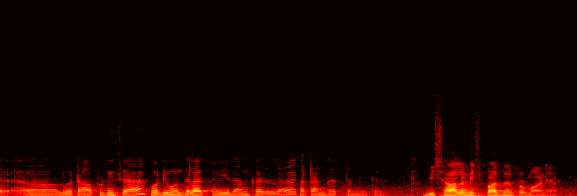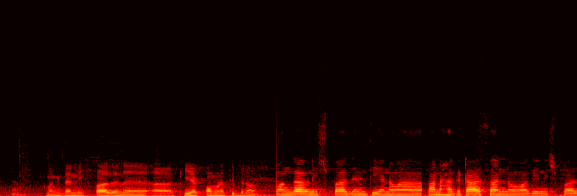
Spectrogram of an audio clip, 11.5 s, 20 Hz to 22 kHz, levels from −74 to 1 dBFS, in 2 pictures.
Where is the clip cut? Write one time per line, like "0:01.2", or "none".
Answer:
0:04.2
0:08.5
